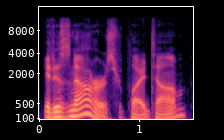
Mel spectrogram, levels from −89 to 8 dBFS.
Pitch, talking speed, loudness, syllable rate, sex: 120 Hz, 195 wpm, -16 LUFS, 4.3 syllables/s, male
